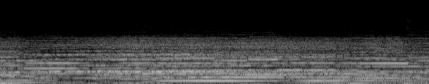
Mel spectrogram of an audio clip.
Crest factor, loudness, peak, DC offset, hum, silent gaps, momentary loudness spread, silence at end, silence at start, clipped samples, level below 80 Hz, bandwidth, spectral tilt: 14 dB; -26 LUFS; -12 dBFS; under 0.1%; none; none; 5 LU; 0 s; 0 s; under 0.1%; -40 dBFS; 6.6 kHz; -8 dB/octave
